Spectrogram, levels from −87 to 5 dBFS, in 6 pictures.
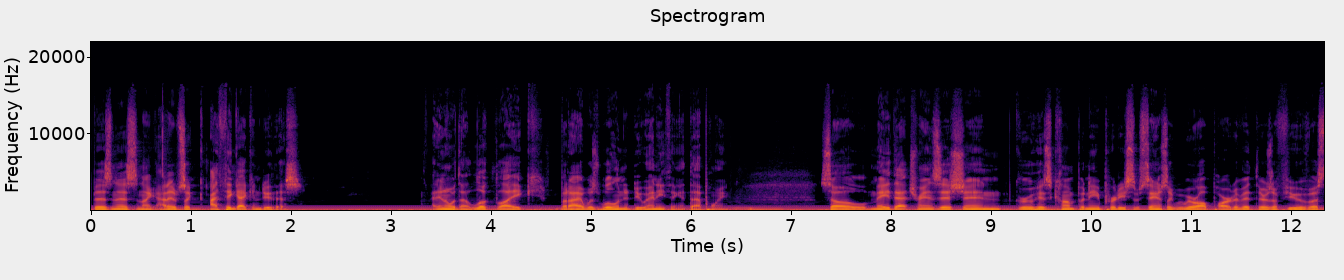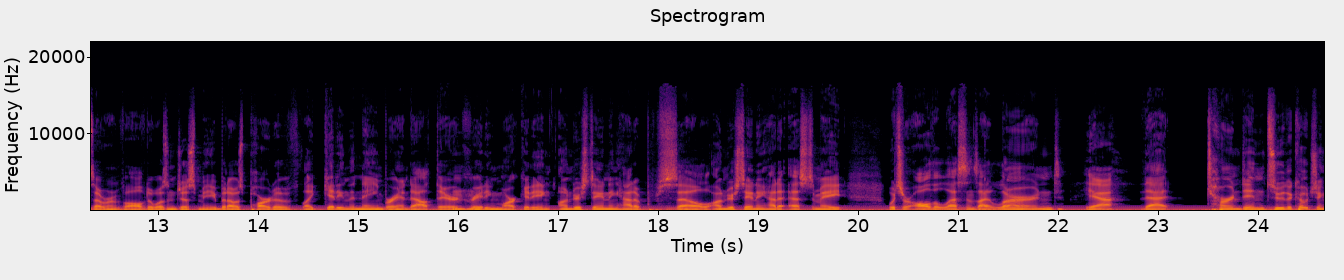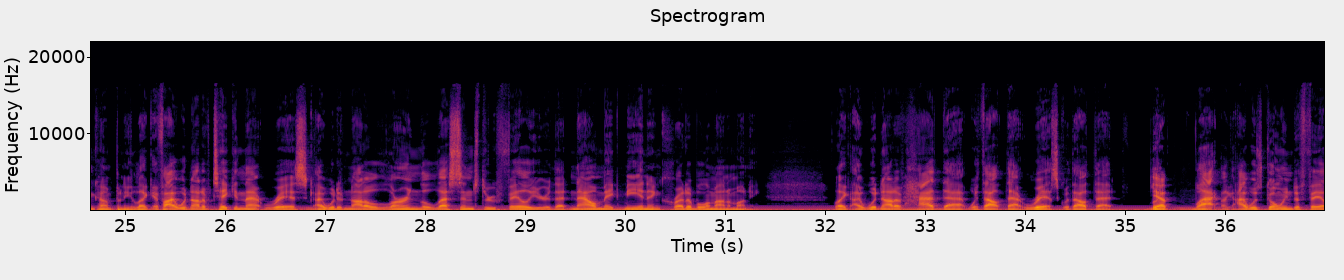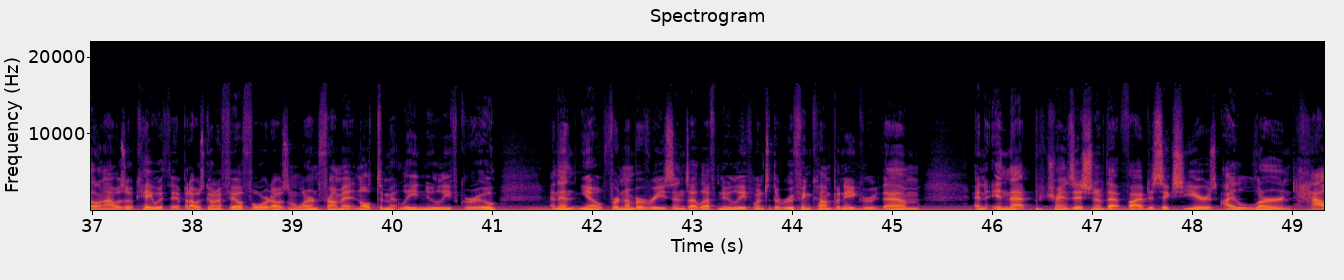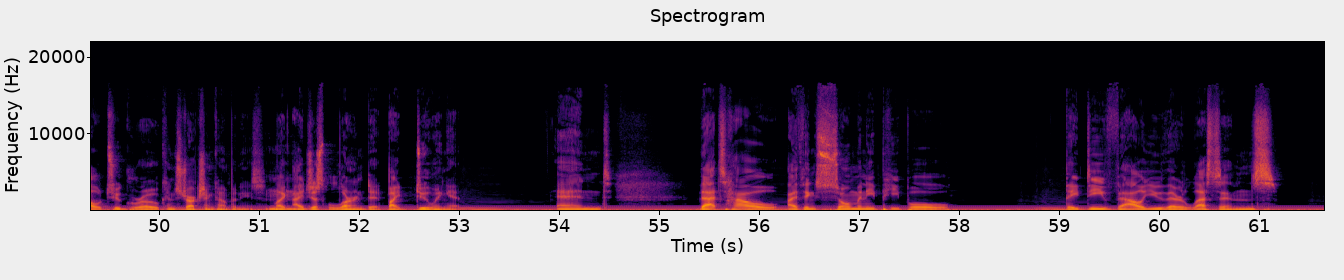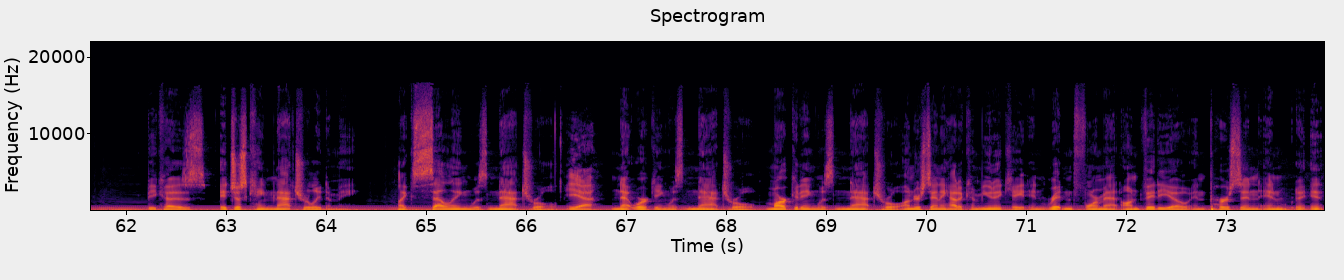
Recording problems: electrical hum; faint; throughout; 50 Hz, 25 dB below the speech

